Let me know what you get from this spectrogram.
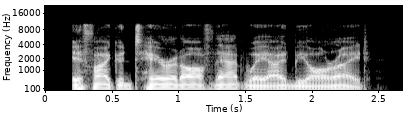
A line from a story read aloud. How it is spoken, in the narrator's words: he said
